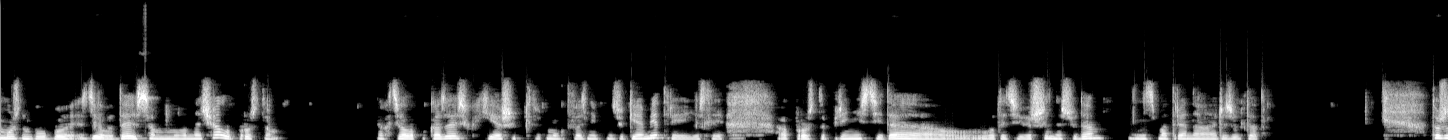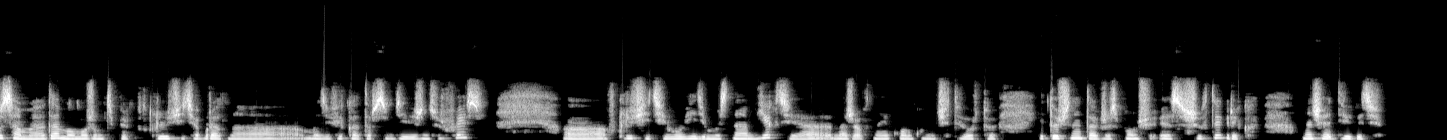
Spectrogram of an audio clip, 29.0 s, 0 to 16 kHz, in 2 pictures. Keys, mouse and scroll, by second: 0.0-10.1 middle drag, 10.4-11.8 middle drag, 12.0-14.4 middle drag, 15.1-16.9 drag, 15.7-17.5 middle drag, 17.8-19.5 drag, 18.7-20.4 middle drag, 23.6-25.3 middle drag, 25.7 s.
